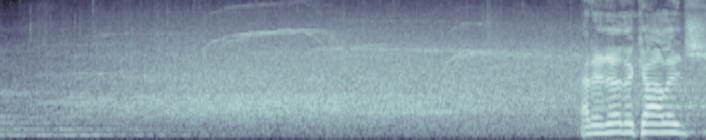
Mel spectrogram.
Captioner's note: applause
